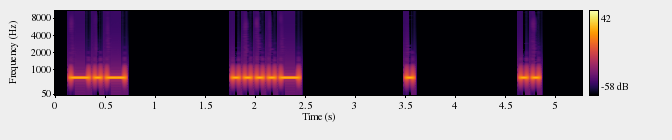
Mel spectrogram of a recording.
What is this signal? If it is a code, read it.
Morse code, heard as a keyed tone, about 21 wpm, spaced as for 7 wpm, 700 Hz. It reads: K4EI
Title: USA Call Signs - 5 Characters - 6x Character Spacing - 20wpm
